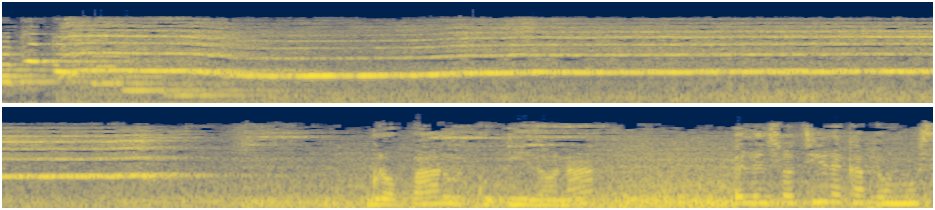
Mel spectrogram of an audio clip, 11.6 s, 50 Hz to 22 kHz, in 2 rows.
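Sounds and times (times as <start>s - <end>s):
train rumbling arriving at a station: 0.2s - 11.6s
train whistle at a station: 0.3s - 7.7s
speech: 8.2s - 11.6s.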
